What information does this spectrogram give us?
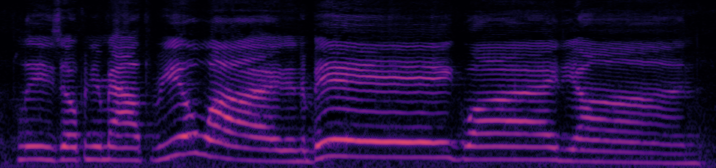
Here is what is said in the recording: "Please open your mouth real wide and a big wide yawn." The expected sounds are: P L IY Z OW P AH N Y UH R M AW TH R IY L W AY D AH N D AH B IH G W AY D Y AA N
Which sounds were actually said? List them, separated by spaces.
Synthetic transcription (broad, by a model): P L IY Z OW P AH N Y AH R M AW TH R IY L W AY D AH N AH B IH G W AY D Y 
